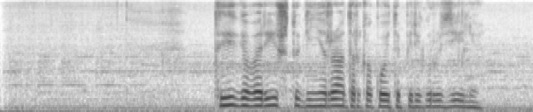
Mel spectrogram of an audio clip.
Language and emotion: Russian, neutral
